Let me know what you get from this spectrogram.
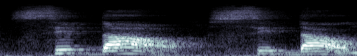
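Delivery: "sit down" with T unreleased before D; silent final T. Shown as a demonstration. Teacher models "sit down" with silent T. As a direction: run "sit" straight into "down". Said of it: "silenciamos o T quando a palavra termina".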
